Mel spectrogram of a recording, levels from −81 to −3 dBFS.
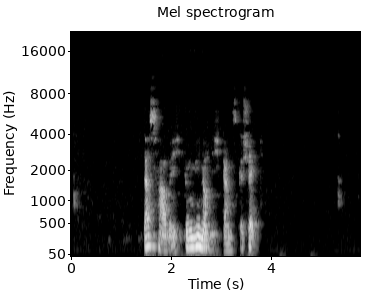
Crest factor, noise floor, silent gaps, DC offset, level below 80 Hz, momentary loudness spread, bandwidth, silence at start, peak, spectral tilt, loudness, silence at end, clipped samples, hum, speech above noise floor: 20 dB; -72 dBFS; none; under 0.1%; -58 dBFS; 13 LU; 7.6 kHz; 1.45 s; -2 dBFS; -6.5 dB/octave; -19 LUFS; 2.1 s; under 0.1%; none; 54 dB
